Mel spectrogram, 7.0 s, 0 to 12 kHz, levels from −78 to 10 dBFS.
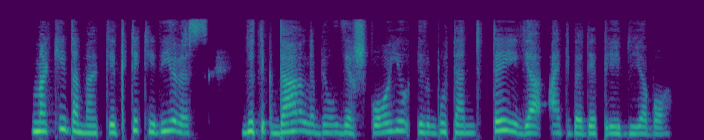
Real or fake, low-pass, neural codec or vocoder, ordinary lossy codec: fake; 7.2 kHz; codec, 16 kHz, 0.5 kbps, X-Codec, HuBERT features, trained on general audio; AAC, 48 kbps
